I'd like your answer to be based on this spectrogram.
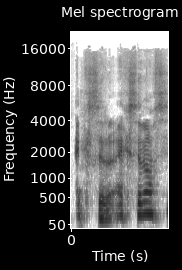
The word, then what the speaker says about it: Exynos: Is it Exynos? Genos? I don't know how you pronounce the Samsung ones. – Exynos, isn't it? – Exynos. So sure.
